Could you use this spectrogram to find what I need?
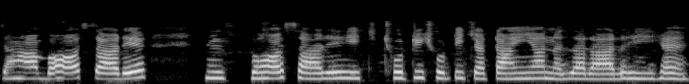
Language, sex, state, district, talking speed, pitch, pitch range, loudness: Hindi, female, Bihar, Darbhanga, 115 wpm, 280 Hz, 265-290 Hz, -14 LUFS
